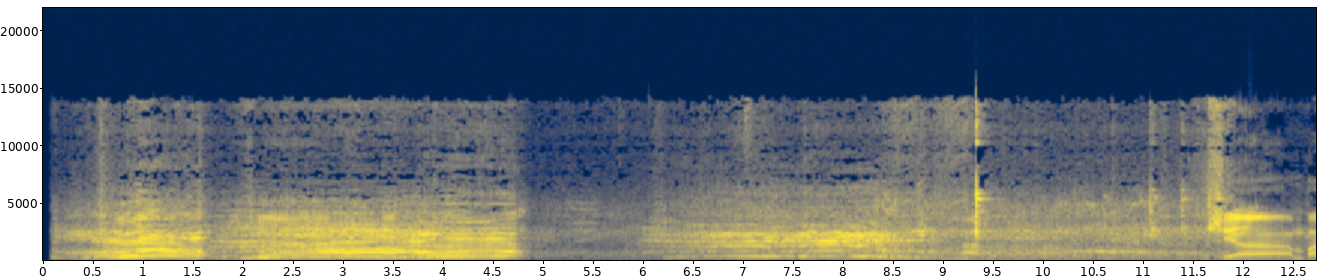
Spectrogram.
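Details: Large cattle for sale at the Ambarawa cattle market. Loud, long, harmonic moos: two back-to-back bellows over the first five seconds, a softer one after a pause, and another starting near the end, with faint market noise between.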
